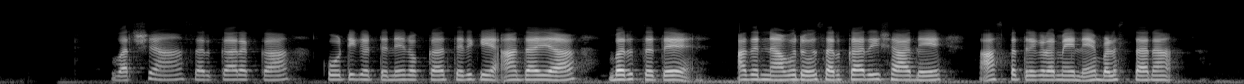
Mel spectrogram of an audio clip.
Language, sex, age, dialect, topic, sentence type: Kannada, female, 31-35, Central, banking, statement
